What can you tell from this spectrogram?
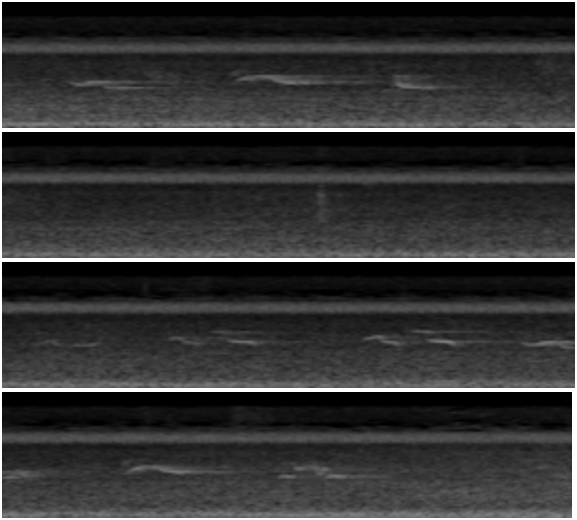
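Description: Outdoor garden ambience: a steady high insect drone like crickets, with short chirping calls in two spells, over a low steady rumble.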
